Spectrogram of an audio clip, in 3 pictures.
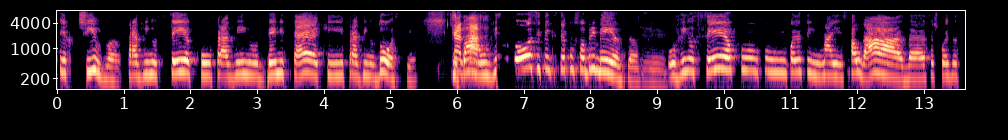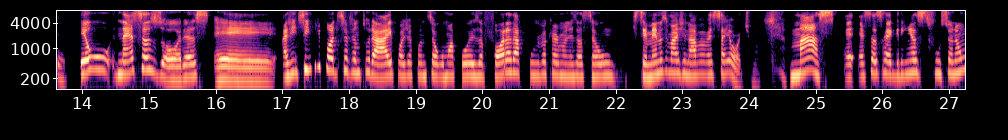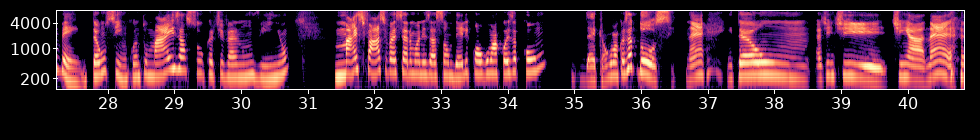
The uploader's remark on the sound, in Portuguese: mesmo com alguns problemas de áudio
